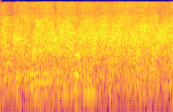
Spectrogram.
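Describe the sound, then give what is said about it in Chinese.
Lukewarm audience applause: a thin, steady patter of clapping that holds an even level for about two seconds, with no cheering. “好像没人想去玩的，鼓掌不热烈，说明没人想去玩。”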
